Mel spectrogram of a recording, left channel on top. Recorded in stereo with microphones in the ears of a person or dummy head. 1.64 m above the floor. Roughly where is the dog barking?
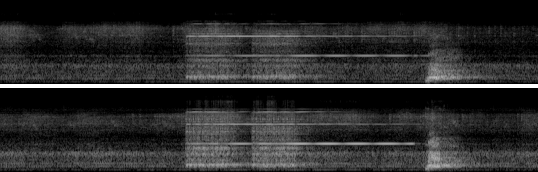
Right.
